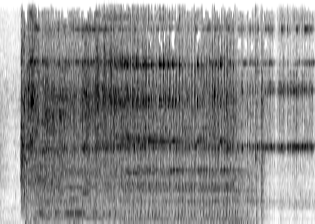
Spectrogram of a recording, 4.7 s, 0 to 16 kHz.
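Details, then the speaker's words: VI-922 chainsaw with capacitive discharge ignition, test run after cleaning, carburetor check and repairs. It fires immediately, holds a steady high buzz when revved, then drops cleanly toward idle, running a lot smoother; normal running. "A lot smoother now, and it sounds positive. It's good."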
